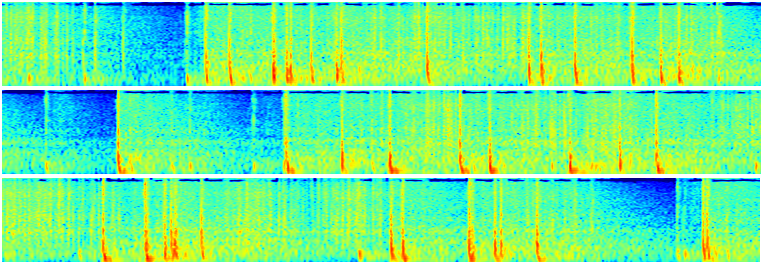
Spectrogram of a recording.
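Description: Sparks from fireworks fizz and hiss steadily.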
